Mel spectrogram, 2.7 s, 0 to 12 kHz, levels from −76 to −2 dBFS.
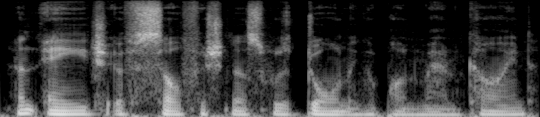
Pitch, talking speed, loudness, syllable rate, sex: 90 Hz, 180 wpm, -19 LUFS, 5.5 syllables/s, male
